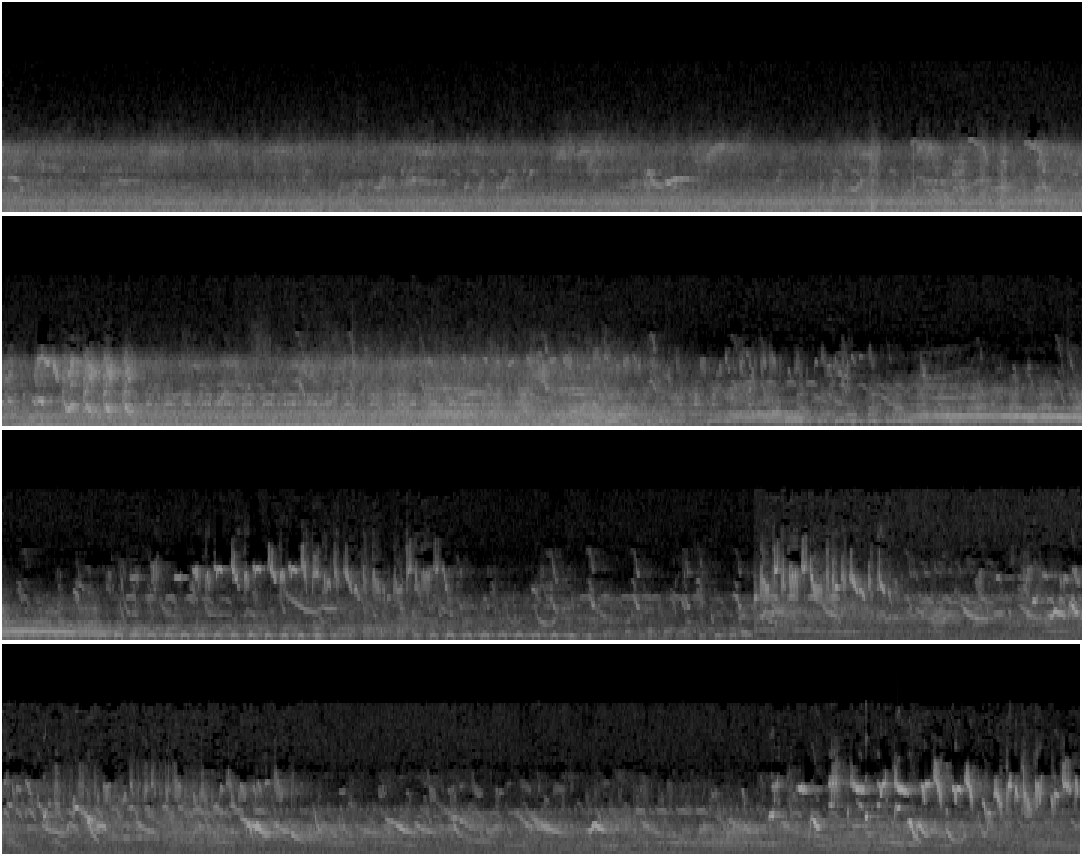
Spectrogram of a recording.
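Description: Birds chirping and singing over a steady background hiss. About twelve seconds in the hiss drops away, leaving clearer arching whistled notes, and from about twenty seconds in come many quick high chirps.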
